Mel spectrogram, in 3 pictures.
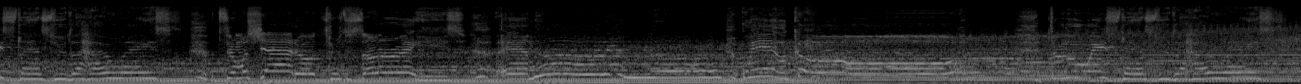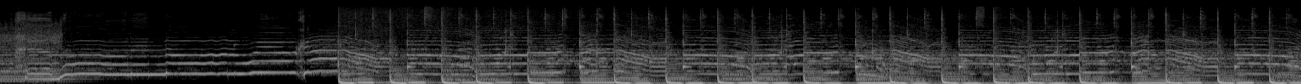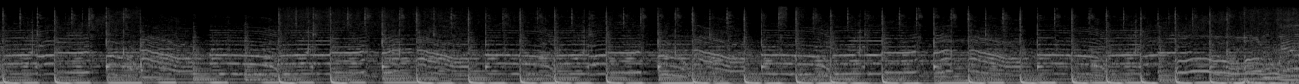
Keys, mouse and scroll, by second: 2.1 click, 2.5 click, 6.7 click, 10.4 click, 17.0-22.0 drag, 22.0-23.9 scroll down 1, 23.9 click, 31.1 click, 31.4-35.3 drag.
